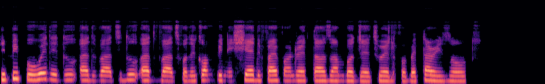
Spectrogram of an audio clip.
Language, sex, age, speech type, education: Nigerian Pidgin, female, 15-29, spontaneous, secondary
